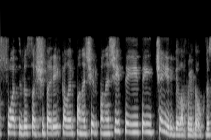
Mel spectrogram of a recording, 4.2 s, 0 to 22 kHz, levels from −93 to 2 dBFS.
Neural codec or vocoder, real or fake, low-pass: none; real; 7.2 kHz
